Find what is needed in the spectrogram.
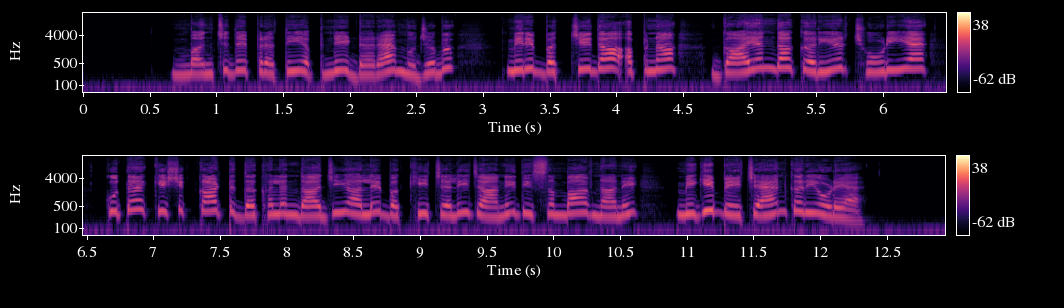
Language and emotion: Dogri, fearful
